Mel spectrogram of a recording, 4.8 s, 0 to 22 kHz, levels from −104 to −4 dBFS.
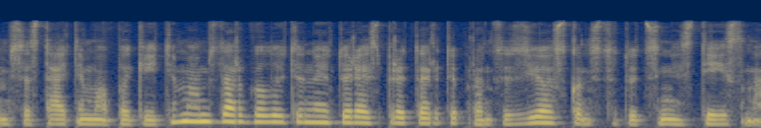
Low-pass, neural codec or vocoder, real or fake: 10.8 kHz; none; real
